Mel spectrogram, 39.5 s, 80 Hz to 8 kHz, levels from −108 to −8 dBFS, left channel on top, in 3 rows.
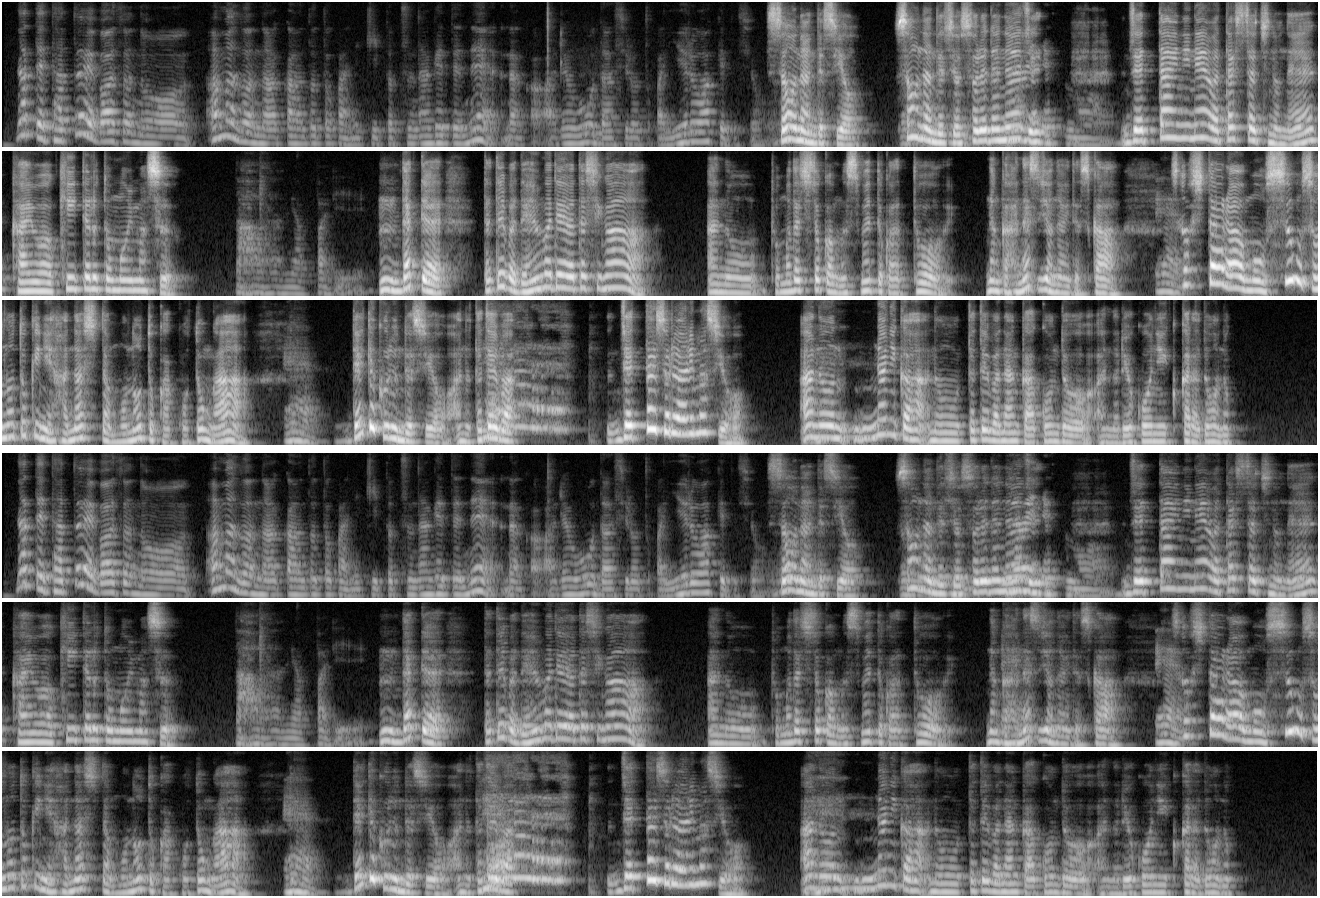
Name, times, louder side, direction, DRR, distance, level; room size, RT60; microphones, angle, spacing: voice 1, 0.1-3.8 4.0-7.8 9.0-11.2 15.5-16.8 23.1-23.4 24.7-25.0 29.1-29.5 31.1-32.3 34.3-35.1, right 3 dB, 15° right, 0.7 m, -38 dB
voice 2, 7.7-8.6 8.9-10.4 11.2-14.9 16.9-19.6 20.2-22.7 23.0-24.3 24.9-28.8 29.8-31.4 32.4-33.7 34.3-38.6, left 7 dB, 90° left, 0.4 m, -25 dB
5.5 x 2.2 x 4.1 m
head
